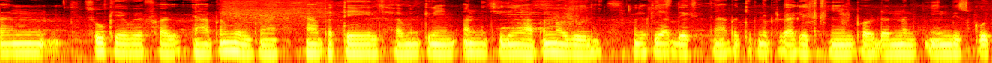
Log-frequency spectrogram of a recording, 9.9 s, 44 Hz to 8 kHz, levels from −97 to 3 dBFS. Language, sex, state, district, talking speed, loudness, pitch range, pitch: Hindi, male, Delhi, New Delhi, 200 wpm, -16 LUFS, 105-110 Hz, 105 Hz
